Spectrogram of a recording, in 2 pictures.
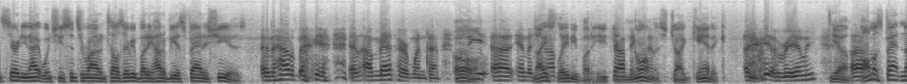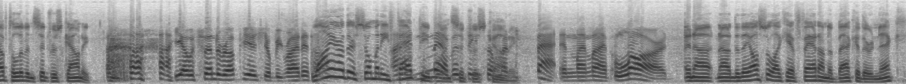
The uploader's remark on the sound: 2nd day of WIOD simulcast on 620 WSUN in Tampa. Gets calls all over the state.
